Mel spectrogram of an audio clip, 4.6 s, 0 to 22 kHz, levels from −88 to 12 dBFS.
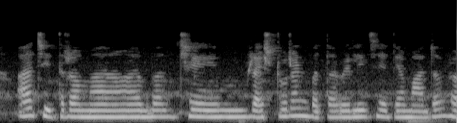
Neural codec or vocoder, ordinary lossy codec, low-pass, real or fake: none; none; 7.2 kHz; real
